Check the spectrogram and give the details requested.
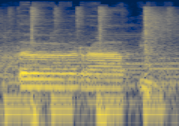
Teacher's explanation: ujung lidah bersentuhan dengan gigi atas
